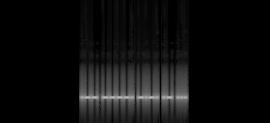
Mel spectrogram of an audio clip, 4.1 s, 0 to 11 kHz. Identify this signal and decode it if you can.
Morse code, heard as a keyed tone, about 44 wpm, 700 Hz. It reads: W9CAS
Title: USA Call Signs Repeated 2x 45wpm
